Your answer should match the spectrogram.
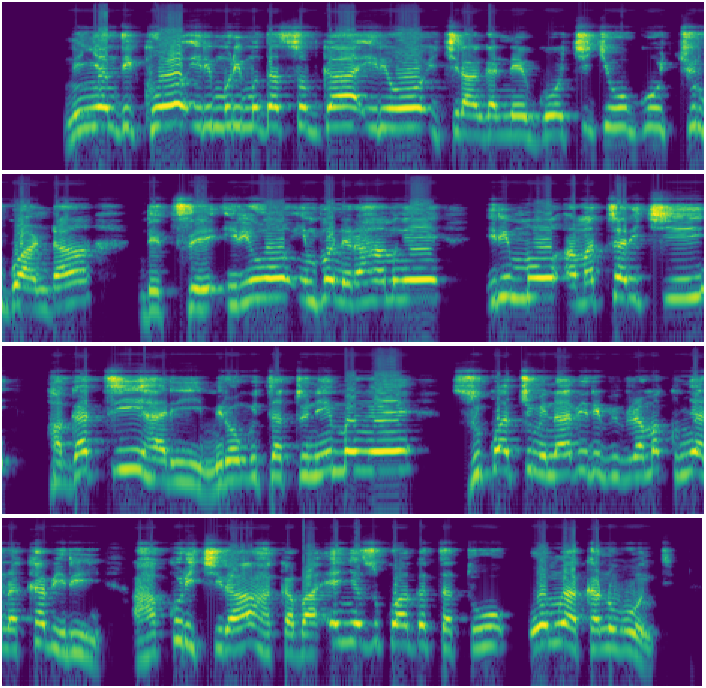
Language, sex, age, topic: Kinyarwanda, male, 25-35, finance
